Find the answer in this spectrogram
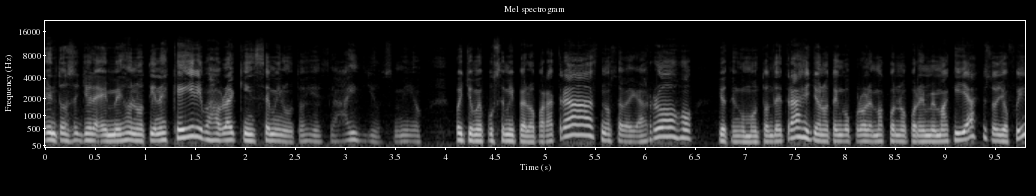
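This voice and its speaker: Speaking at a very fast pace, a woman uses a fairly low pitch and lively intonation. The sound is dry and close with no echo. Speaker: pastor and congressional candidate. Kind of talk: interview testimony.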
